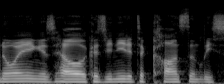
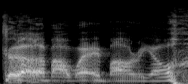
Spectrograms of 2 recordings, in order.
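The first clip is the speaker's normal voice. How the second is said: mock racer shout; 6 semitones higher, 7 dB louder than usual. Racer shoving rivals off the track, yelling. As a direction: shout it like a pushy kart racer.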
